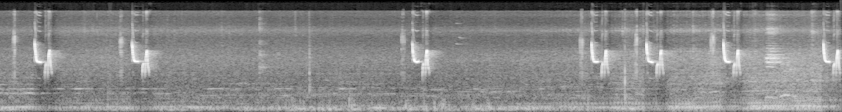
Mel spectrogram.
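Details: Ashy tailorbird male, lure sound for getting other birds to respond: scattered sharp falling chirps in loose groups, closer together toward the end, against a constant low rumble.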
